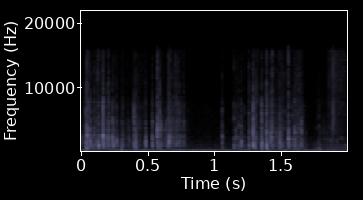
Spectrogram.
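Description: Hands handling small objects: a scatter of light crinkles and clicks, busiest in the first part and thinning out towards the middle.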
